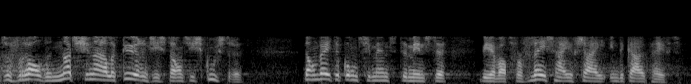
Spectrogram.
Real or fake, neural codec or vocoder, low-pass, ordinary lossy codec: real; none; 3.6 kHz; none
